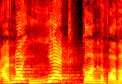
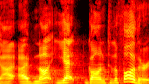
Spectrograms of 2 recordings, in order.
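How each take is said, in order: First: "not yet" pressed, with "yet" as the key word; stress on yet. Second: Said in the usual way. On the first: Shown as a demonstration. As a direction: lean on "yet" so it means not gone so far. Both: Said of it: "is the yet is emphasized there".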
